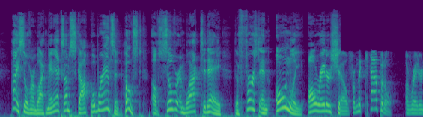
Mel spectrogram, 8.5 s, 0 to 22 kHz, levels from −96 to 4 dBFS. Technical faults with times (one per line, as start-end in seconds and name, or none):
6.81-8.48 input switched to a poorer device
